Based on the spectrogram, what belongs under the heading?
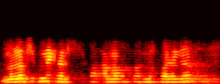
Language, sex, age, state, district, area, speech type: Hindi, female, 60+, Uttar Pradesh, Ayodhya, rural, conversation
